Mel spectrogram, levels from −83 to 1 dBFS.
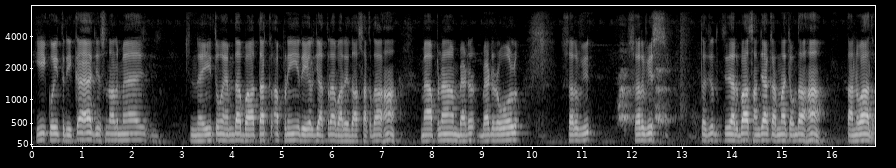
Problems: background sounds at intervals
